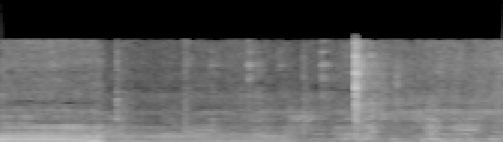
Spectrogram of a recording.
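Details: Giant cattle coming off a truck in Situbondo, Indonesia, one animal raging; a loud moo drops sharply in pitch, then holds as a flat, low drone for a second before ending, with people talking afterwards.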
